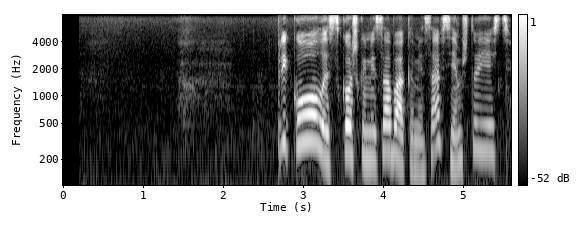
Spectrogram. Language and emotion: Russian, positive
